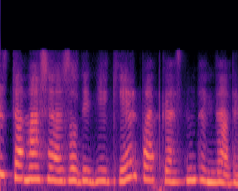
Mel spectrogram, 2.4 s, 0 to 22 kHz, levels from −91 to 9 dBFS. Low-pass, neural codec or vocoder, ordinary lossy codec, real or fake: 7.2 kHz; codec, 16 kHz, 1 kbps, FreqCodec, smaller model; none; fake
